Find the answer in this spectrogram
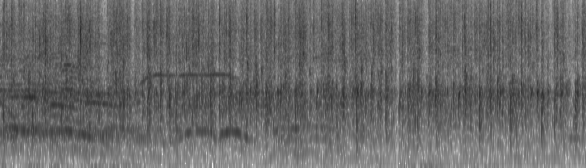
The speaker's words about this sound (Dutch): Een groot applaus.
